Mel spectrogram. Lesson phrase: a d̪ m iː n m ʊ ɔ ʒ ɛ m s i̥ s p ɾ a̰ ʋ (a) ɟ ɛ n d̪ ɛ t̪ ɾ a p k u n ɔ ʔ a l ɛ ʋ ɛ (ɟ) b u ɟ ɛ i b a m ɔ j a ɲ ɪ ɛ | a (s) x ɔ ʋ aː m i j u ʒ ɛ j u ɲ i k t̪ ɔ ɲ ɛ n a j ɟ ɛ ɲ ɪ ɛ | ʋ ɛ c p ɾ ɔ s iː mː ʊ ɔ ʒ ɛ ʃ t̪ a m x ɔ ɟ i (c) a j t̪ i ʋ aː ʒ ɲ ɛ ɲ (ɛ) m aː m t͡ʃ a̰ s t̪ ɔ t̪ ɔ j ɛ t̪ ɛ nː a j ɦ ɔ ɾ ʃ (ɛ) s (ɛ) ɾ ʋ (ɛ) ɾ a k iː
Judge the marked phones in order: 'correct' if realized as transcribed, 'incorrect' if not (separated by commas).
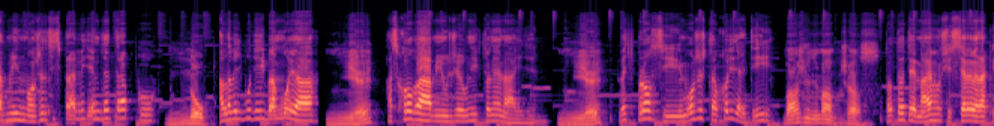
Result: incorrect, correct, correct, incorrect, correct, incorrect, correct, correct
